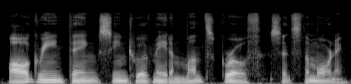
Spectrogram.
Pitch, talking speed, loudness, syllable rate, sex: 90 Hz, 220 wpm, -19 LUFS, 4.9 syllables/s, male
